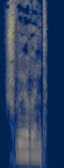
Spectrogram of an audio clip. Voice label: "schwörend", German; adjectives

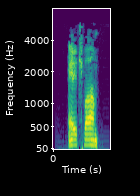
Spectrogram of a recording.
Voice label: "H-bomb", English; nouns

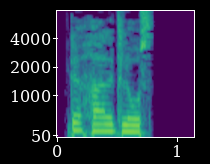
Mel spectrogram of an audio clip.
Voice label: "gehaltlos", German; adjectives

